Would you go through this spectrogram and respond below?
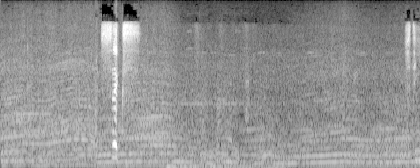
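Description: TCR SEAT Leon DSG race cars at Autodromo di Modena in a racing video game, a steady engine drone running under commentary, with brief loud squeals or bursts near the two-second mark and again at the end.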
